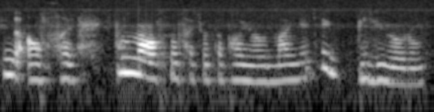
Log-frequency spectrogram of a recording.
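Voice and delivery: loud, fed-up outburst; angry. Real, not acted. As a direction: blast the predicted comments loudly. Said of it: "çok sinirlenince böyle oluyor".

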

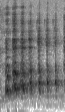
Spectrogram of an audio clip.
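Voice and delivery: high tittering stage laugh; mocking laugh. Gossip laughing at old coquettes turned prudes, mocking titter. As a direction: titter in quick high bursts.

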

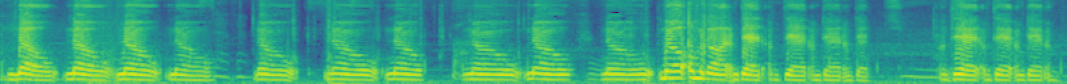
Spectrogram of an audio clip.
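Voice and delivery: loud frantic chanting of no; real panic, rapid and loud; terrified loud babbling; panicked. Real, not acted. Monster catches player.

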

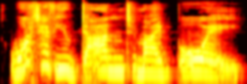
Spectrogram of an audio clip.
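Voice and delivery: high, drawn-out anguished cry; rising shriek. A narrator's reading. Aunt accusing her niece, voice rising to shriek. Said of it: "her voice rose into a shriek".

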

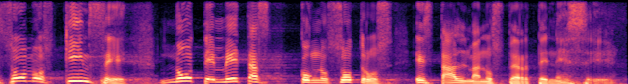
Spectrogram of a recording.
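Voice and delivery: slow, emphatic demon warning that drops at the end; intimidating demon. Retold or imitated. Demon claims the drunk man's soul, slow intimidation. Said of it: "Me quería intimidar por el número".

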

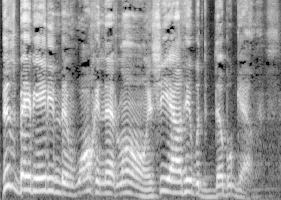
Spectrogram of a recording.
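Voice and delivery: ordinary delivery

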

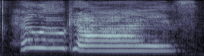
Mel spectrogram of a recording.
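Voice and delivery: squeaky high hello; sing-song high hello; high silly greeting. Acted. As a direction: chirp it like a cartoon kid. New character greets class.

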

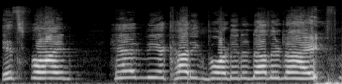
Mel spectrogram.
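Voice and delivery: high, loud put-on voice; fully commit to the goofy voice; character voice. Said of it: "I'm committing to this voice".

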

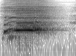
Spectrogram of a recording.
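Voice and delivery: high loud shriek of laughter; laughing scream. Real, not acted. Host cracks up at the caller's lingo, shrieking.

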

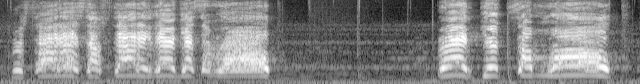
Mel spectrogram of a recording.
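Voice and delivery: loud, high frantic shouting; panicked yelling. Real, not acted. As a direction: yell for help in a panic. Boat sinking, yelling for rope.

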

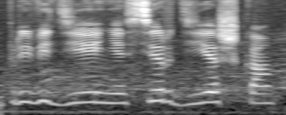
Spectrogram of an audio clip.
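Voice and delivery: ordinary delivery

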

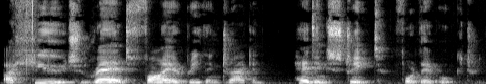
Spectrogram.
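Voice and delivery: plain reading voice

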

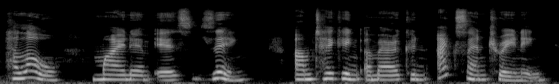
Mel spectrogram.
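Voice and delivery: slow read stepping down, with "accent" stressed; staircase intonation. Shown as a demonstration. Teacher reads a long model sentence slowly. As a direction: stress "accent", step down on the rest. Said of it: "chúng ta sẽ cùng quan sát".

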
